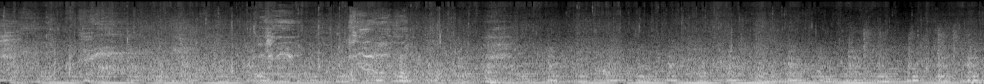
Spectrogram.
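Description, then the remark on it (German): Waves wash and splash steadily around a luxury yacht on the open Central Atlantic near the Canary Islands, with a constant low engine rumble underneath and a few louder surges of spray, all continuous. “Erschöpft schwimmen er und die anderen zur Explorer, Margots luxuriöser Yacht”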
